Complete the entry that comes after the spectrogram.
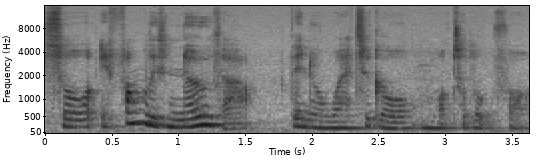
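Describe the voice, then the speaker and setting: A woman with a Lancashire accent at a moderate pace, with audible room echo and noticeable background noise. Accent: Bolton. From northern England, Bolton. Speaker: parent advocate and blogger. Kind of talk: video blog talk.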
